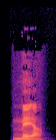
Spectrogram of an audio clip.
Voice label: "mea", Latin; santillana

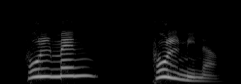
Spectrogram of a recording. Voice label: "fulmen fulmina", latin; santillana

